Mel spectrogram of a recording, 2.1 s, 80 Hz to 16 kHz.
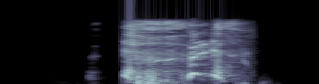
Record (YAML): cough_length: 2.1 s
cough_amplitude: 32768
cough_signal_mean_std_ratio: 0.44
survey_phase: beta (2021-08-13 to 2022-03-07)
age: 18-44
gender: Female
wearing_mask: 'No'
symptom_cough_any: true
symptom_new_continuous_cough: true
symptom_runny_or_blocked_nose: true
symptom_sore_throat: true
symptom_onset: 3 days
smoker_status: Never smoked
respiratory_condition_asthma: false
respiratory_condition_other: false
recruitment_source: Test and Trace
submission_delay: 1 day
covid_test_result: Positive
covid_test_method: RT-qPCR
covid_ct_value: 22.5
covid_ct_gene: ORF1ab gene
covid_ct_mean: 22.7
covid_viral_load: 36000 copies/ml
covid_viral_load_category: Low viral load (10K-1M copies/ml)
